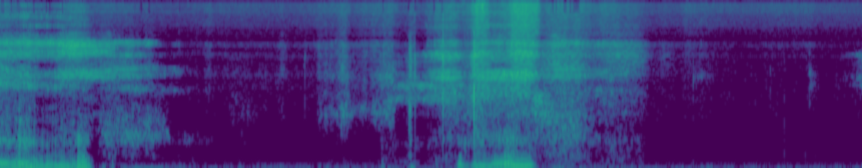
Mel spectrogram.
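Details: Two English Bulldog brothers sleep together and snore loudly, with deep, rumbling breaths that rattle in bursts. One later had throat surgery to help his breathing.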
